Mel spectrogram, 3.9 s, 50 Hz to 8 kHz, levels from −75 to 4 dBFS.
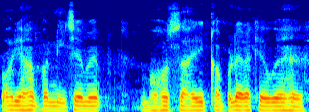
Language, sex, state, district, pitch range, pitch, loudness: Hindi, male, Jharkhand, Palamu, 105-115 Hz, 110 Hz, -16 LUFS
